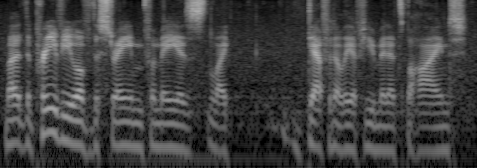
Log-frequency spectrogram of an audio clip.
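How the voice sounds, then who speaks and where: A man hosting his own live stream in casual chat, animated and jumping high in pitch for quoted asides. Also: a little fast, a little hiss or hum. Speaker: streamer host.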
